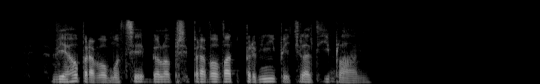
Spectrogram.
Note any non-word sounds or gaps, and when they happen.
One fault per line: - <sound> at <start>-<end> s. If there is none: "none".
none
